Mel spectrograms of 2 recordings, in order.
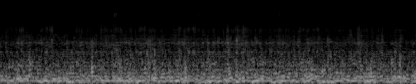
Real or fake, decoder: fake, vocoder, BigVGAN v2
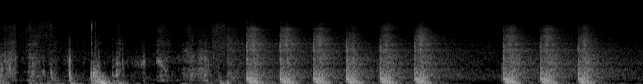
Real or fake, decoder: fake, vocoder, BigVGAN v2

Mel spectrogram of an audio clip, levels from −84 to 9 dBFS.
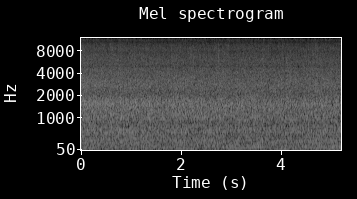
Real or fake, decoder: real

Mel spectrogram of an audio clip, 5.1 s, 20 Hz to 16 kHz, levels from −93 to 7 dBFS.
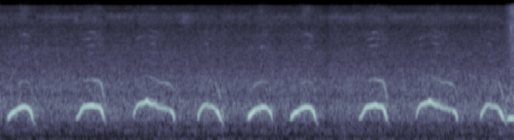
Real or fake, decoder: fake, vocoder, BigVGAN v2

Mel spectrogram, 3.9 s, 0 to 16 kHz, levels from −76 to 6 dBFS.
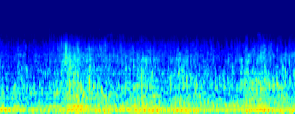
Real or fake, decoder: fake, vocoder, BigVGAN v2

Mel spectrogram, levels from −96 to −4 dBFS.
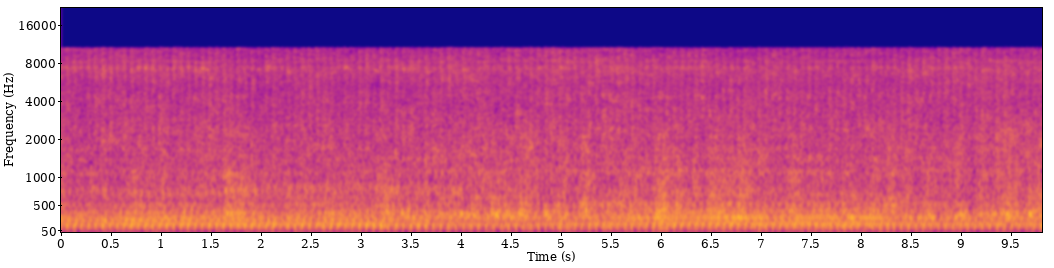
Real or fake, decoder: real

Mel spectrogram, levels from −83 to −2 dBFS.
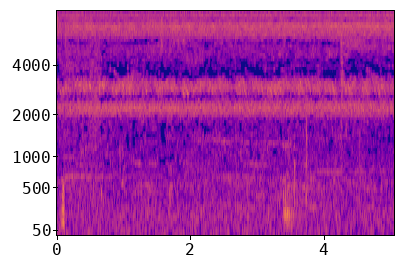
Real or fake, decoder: fake, vocoder, BigVGAN v2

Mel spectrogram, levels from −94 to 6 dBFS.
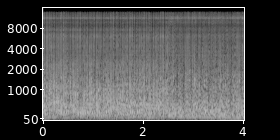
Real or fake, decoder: fake, vocoder, BigVGAN v2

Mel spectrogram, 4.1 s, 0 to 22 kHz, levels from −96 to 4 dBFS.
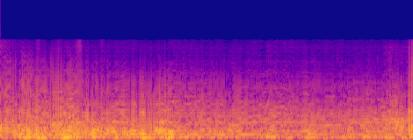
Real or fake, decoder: fake, vocoder, BigVGAN v2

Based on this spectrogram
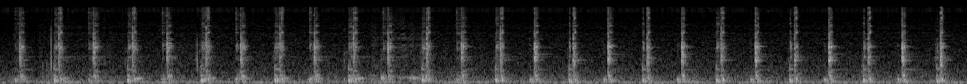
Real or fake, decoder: fake, vocoder, BigVGAN v2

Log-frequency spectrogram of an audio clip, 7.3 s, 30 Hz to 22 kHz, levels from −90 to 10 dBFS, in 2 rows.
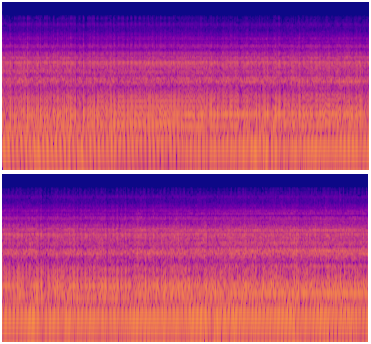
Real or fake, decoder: real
